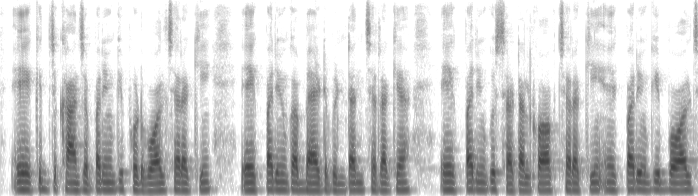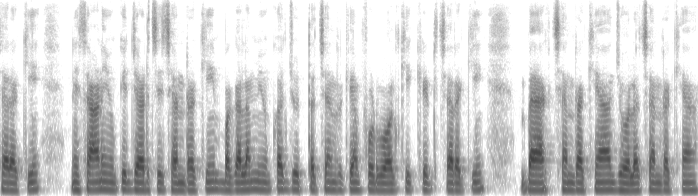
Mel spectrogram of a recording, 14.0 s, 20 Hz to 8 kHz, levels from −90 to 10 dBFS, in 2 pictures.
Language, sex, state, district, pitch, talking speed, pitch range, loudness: Hindi, male, Uttarakhand, Tehri Garhwal, 115 Hz, 205 wpm, 115-120 Hz, -25 LUFS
